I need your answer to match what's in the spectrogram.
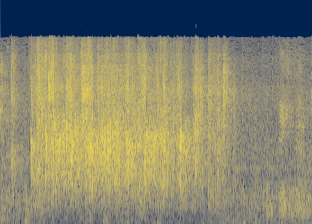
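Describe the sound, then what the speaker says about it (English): An audience gives a standing ovation to a guest lecturer, a loud, continuous wash of clapping that swells, then gradually thins as scattered voices murmur beneath it. "give a standing applause to the"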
